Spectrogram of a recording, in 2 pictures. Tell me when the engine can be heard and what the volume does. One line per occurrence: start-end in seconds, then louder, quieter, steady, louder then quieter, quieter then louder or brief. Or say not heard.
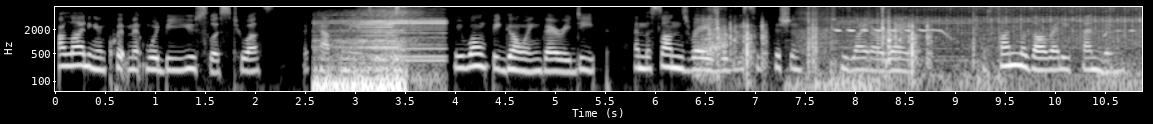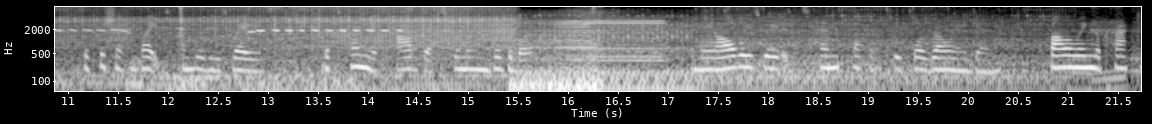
7.3-21.6 louder then quieter.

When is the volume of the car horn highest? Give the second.
3 s.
